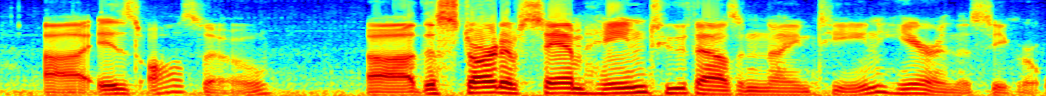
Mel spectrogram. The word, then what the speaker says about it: Samhain: yeah I think some I think it's pronounced Samhain right or is it pronounced oween right so the the Halloween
